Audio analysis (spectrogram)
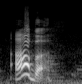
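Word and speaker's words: אַבָּא: Olive but it's so if you look underneath that the line there it's called a Fatah is stands for oh okay so that's off the second letter is what bet and that's the bus sound like a be underneath it is another a sound and then it's silent so would you get anybody got it ABBA so what is that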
